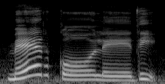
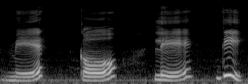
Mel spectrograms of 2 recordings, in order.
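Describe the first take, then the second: First: The word is said smoothly without breaks. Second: The word is said with breaks between syllables.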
